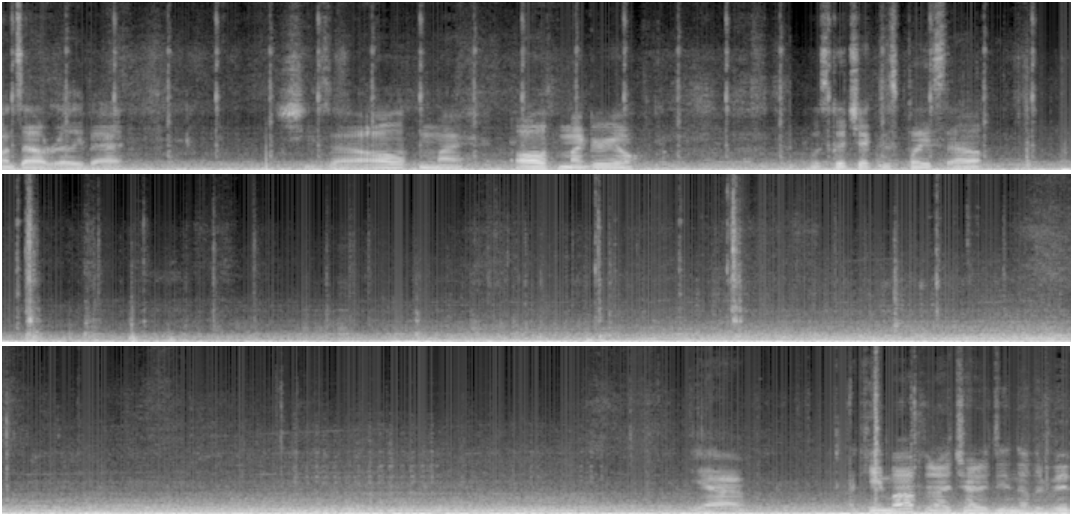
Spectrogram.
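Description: A car engine hums and tyres rumble steadily on the road, growing louder partway through.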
